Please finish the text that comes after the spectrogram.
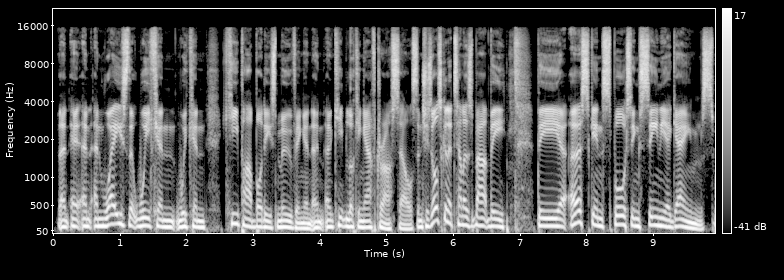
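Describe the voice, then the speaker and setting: A man hosts a chatty radio interview in a dry, close recording. His pitch is average for a man. He speaks a little haltingly, doubling words as he goes. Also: no room sound.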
